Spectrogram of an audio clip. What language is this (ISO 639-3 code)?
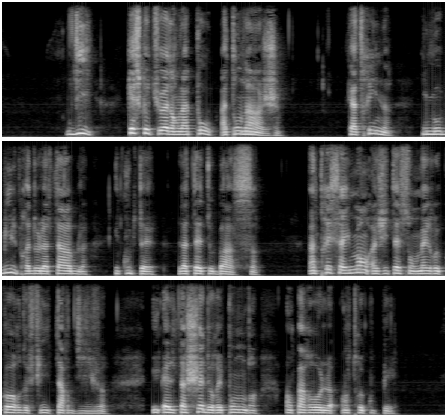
fra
